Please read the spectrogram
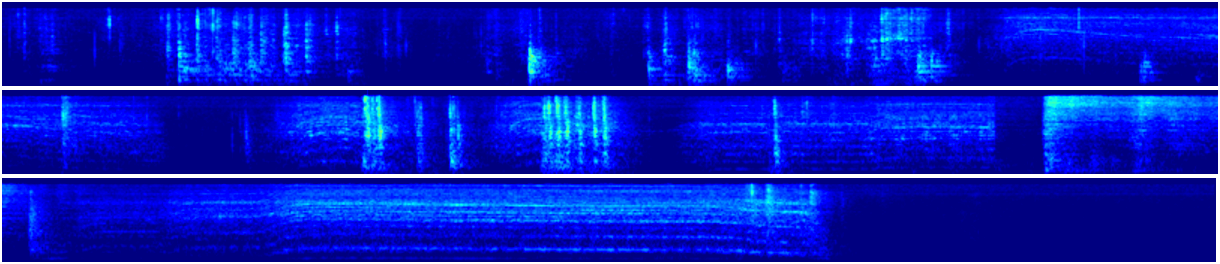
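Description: Wooden boards knocking and clattering as they are picked up, sorted and carried, then a cordless drill runs steadily for about two seconds near the end and stops suddenly.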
